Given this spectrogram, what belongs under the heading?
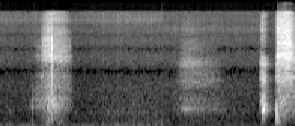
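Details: Several separate sneezes with gaps between them, the last ones sharp and loud; repeated sneezing.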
